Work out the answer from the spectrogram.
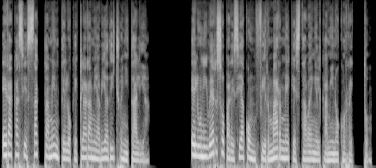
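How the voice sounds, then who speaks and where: Very dark-toned, dry-sounding Spanish-language narrator. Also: mid-range voice, animated, fairly quick, no echo. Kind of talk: scripted first-person story narration.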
